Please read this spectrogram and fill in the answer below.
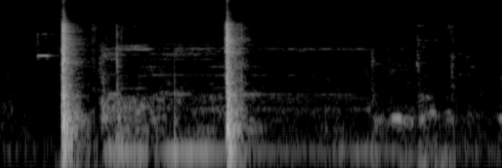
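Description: A short electronic beep, then a loud metallic clack as a push-bar door is opened, followed by a steady electric buzz while the door is released. A second loud clack comes about two seconds after the first. Softer clicks and footsteps follow near the end.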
